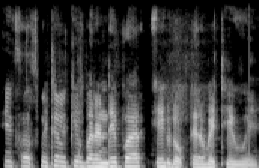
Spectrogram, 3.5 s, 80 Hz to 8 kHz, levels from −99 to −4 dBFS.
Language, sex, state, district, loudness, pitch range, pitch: Hindi, male, Uttar Pradesh, Etah, -22 LUFS, 145-200 Hz, 180 Hz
